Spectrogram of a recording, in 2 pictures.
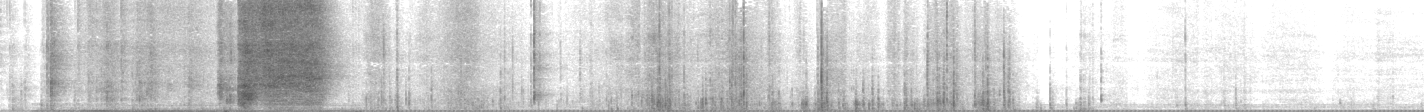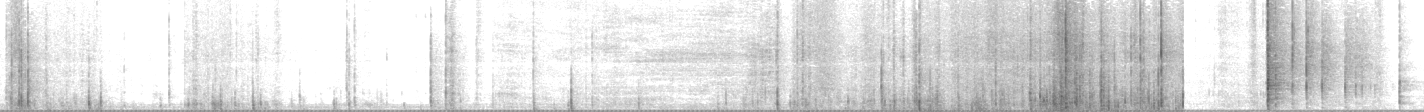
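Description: Tape ripped off the roll in a loud tearing rasp, then plastic vapor barrier sheeting crinkling and rustling as the tape is pressed over the seams. A steady low hum runs underneath.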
